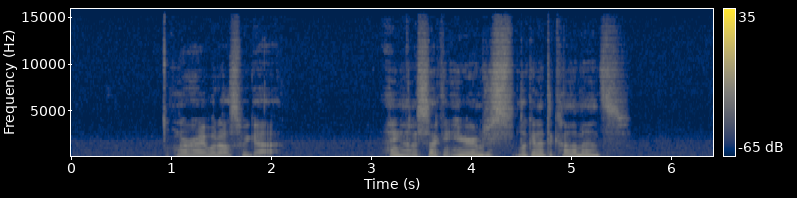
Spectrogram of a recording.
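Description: A man speaks calmly and close by, in short phrases.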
